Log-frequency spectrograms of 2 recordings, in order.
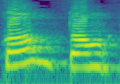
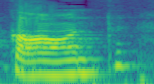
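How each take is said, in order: First: The final syllable is said as a nasal vowel. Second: The final syllable is dropped and left silent. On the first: The word is an adjective, not a verb. The speaker calls it right. "on doit le prononcer content" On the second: The word is treated like a verb ending. The speaker calls it wrong. "ce n'est pas compte"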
